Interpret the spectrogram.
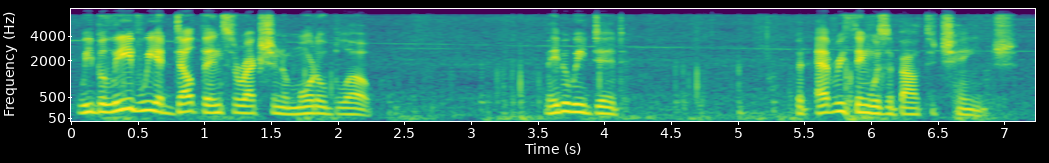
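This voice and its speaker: A man playing an earnest young super-soldier recounting war in clipped lines, in an animated sci-fi drama. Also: on the high side, normal speed, pauses often, close to an everyday voice. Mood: somber recollection. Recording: slightly dull, faint music.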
